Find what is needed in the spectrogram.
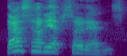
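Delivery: normal talking voice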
